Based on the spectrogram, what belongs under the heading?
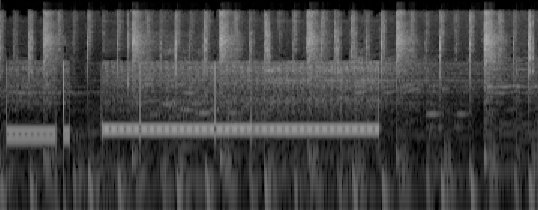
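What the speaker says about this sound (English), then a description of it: "We're going to dial up your wife, we're going to dial her coworker" A phone call is dialled and rings through: a brief tone burst, a short pause, then a loud, steady ringing tone held for about four seconds, ending as faint background noises take over.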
